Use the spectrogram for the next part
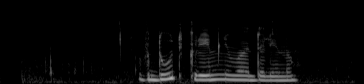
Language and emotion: Russian, neutral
